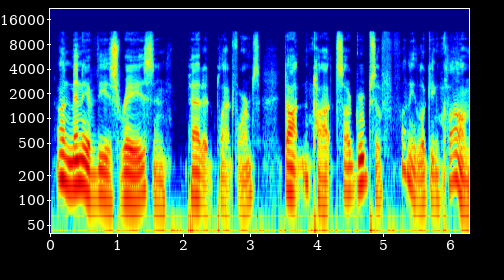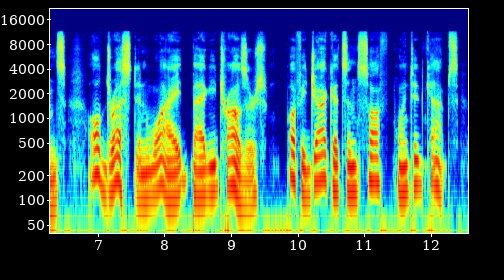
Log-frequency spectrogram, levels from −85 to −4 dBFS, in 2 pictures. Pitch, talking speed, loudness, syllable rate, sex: 125 Hz, 140 wpm, -19 LUFS, 3.8 syllables/s, male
